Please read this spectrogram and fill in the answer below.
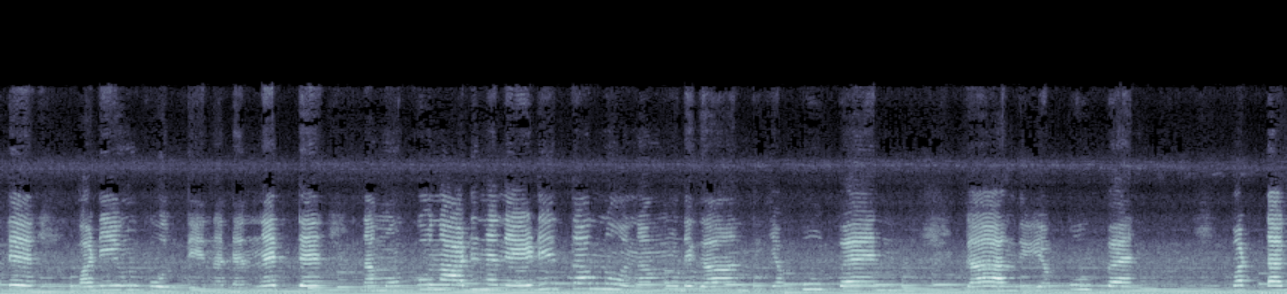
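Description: A young boy singing a song over recorded backing music with steady chords.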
